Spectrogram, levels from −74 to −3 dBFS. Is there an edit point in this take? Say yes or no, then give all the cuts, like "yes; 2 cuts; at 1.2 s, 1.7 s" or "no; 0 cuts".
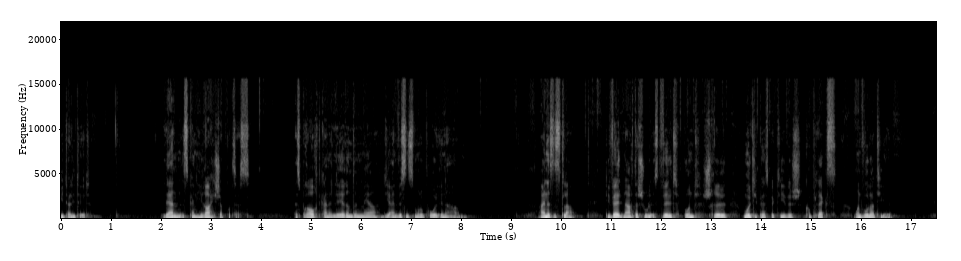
yes; 1 cut; at 14.9 s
